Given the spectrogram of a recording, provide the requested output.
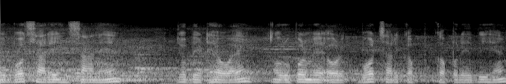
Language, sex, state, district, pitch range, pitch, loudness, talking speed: Hindi, male, Nagaland, Dimapur, 105-115 Hz, 110 Hz, -17 LUFS, 190 wpm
